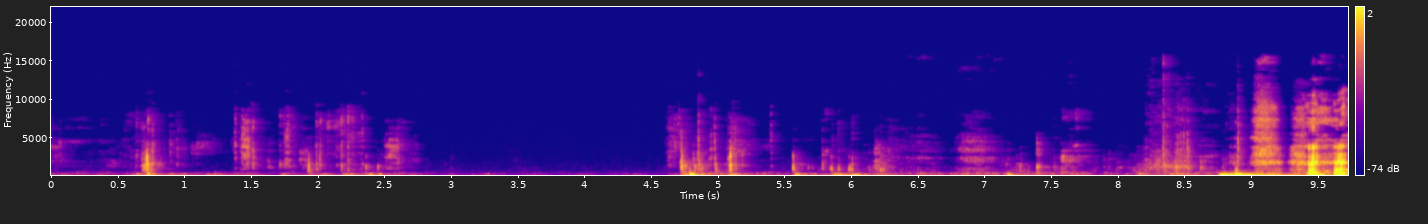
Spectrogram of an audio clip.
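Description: Paperback book being handled and leafed through: light taps, clicks and paper rustles, with a quiet pause in the middle and a louder thump near the end.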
